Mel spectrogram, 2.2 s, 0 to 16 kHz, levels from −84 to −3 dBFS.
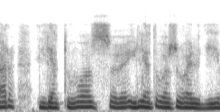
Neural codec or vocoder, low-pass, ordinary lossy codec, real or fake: none; 7.2 kHz; Opus, 24 kbps; real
